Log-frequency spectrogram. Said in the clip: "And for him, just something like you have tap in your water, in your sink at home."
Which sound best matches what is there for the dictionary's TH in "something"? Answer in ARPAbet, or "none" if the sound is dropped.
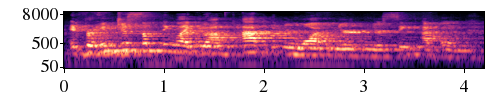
TH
